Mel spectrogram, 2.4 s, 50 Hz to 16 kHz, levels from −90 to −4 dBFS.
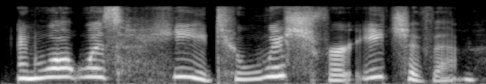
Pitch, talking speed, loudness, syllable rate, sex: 305 Hz, 245 wpm, -16 LUFS, 4.5 syllables/s, female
